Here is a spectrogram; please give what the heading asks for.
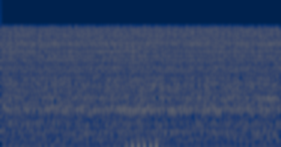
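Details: Honda Beat fuel-injected scooter idling with a steady, rough bubbling rumble like water about to boil in a pot; unaffected by turning the rear wheel, so CVT ruled out; crankshaft bearing suspected, not confirmed.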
